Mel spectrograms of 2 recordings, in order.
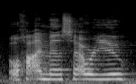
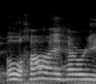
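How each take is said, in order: First: It is said with a lowered voice. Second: It is said in his normal pitch.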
